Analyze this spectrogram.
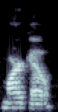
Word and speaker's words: Margot: except for one named margot and that's how you say her name even though there's a t on the end it's silent they had all grown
